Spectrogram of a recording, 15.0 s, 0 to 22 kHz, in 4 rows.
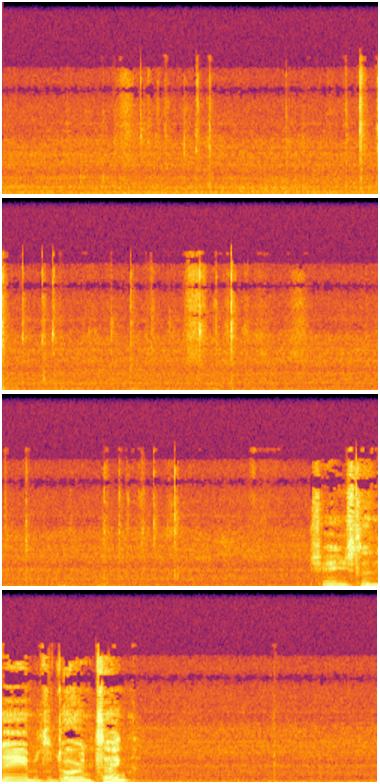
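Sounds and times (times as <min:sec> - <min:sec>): laptop keyboard typing: 0:00.4 - 0:06.5, 0:07.4 - 0:09.5.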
